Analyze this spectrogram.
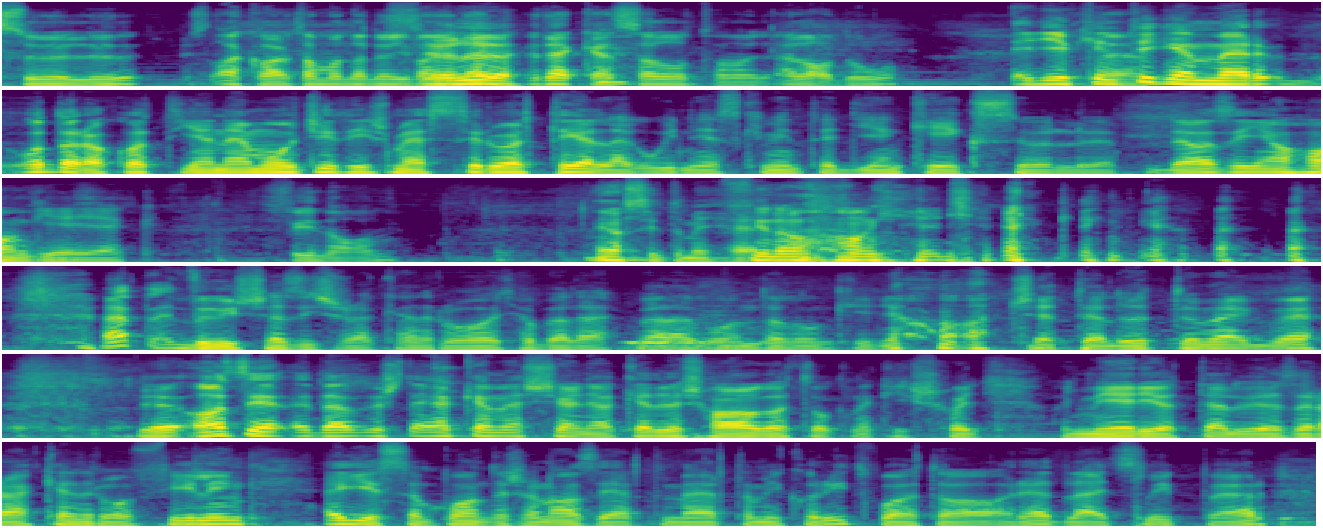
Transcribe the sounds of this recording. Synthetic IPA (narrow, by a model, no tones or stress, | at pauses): sølːøːt̪ɒkɒrt̪ɒmːond̪ɒnihosølːøːrɛkɛnsɛlo̞t̪honhoɛlɒd̪oː | ɛɟeːp̚keːniɡɛmmɛɾo̞d̪ɒɾɒko̞t̪ːijɛnɛmod͡ʒit̪eːʃmɛsːiɾøːlt̪eːlːɛɡuːɟneːskimint̪ɛɟːijɛŋkeːksølːøːd̪ɛɒzijɛnɦɒŋɡjɛɟɛk | finom | esint̪ɛmɛhɛinomɦɒŋɡjɛɟɛkiɡɛn | hat̪bøːiʃɛziʃrakɛnrøːlhochɒbɛlɛbɛlɛɡo̞nd̪o̞luŋkiːɟɒt͡ʃɛt̪ɛløːt̪ːømɛɡbɛøʔɒzeːrd̪ɛmoʃt̪ɛlkɛlmɛʃeːlniɒkɛd̪ʋɛʃhɒlɡɒt̪oːknɒkiʃho̞ɟho̞ɟmeːrjøt̪ːɛløːɛzɒɾakɛnrolfiːliŋɡ | ɛɡeːsɛmpo̞nt̪o̞ʃɒnɒzeːrt̪mɛrt̪ɒmiko̞ɾit̪ʋo̞lt̪ɒrɛd̪lajt̪slipːɛr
